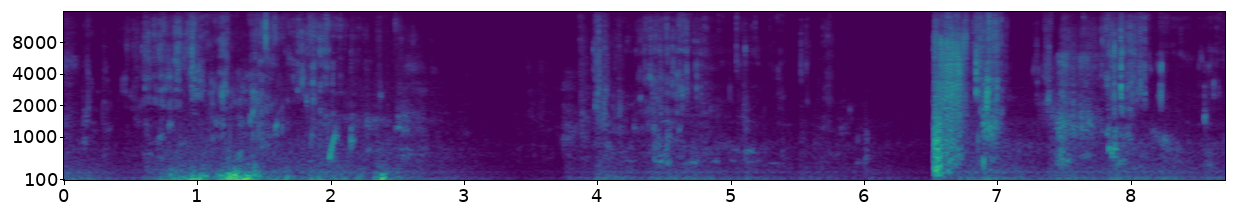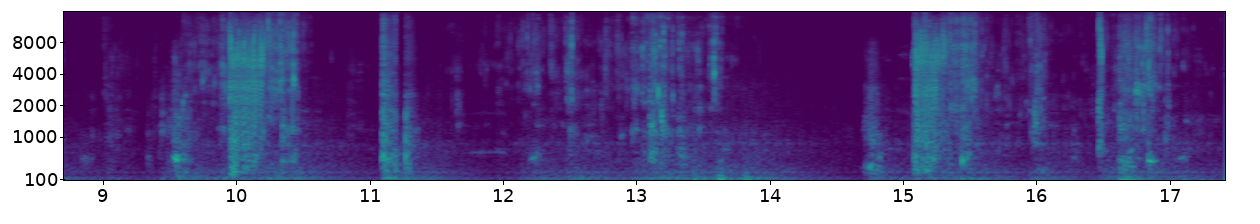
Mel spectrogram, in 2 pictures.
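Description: Water laps and drips in short splashy bursts around a bamboo raft on the Bangshai river, close by, with quiet gaps between the splashes.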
